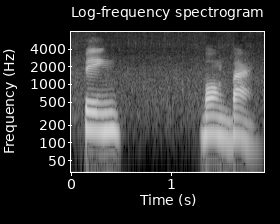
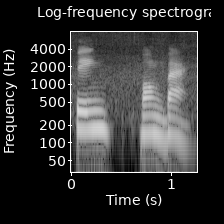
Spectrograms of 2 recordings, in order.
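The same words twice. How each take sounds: First: There is a long pause after bing. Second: There is a medium pause after bing. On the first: The mend lands right under the rod tip. "the mend right under the rod tip" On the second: The mend lands in the middle of the line. "closer to me, like the middle of the line"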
